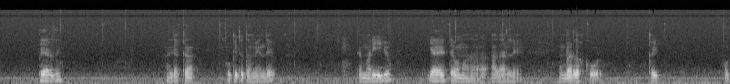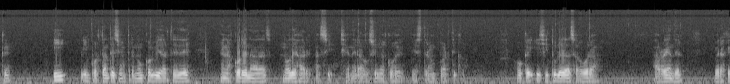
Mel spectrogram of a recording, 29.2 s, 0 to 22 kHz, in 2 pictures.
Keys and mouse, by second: 4.6-7.2 drag, 10.0-13.8 drag, 17.5-20.0 drag, 22.8-29.2 drag.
